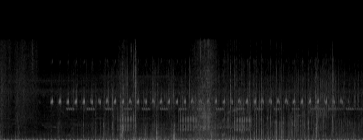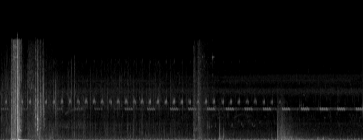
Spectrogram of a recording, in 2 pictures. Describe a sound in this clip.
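Fires crackle and burn nearby.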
